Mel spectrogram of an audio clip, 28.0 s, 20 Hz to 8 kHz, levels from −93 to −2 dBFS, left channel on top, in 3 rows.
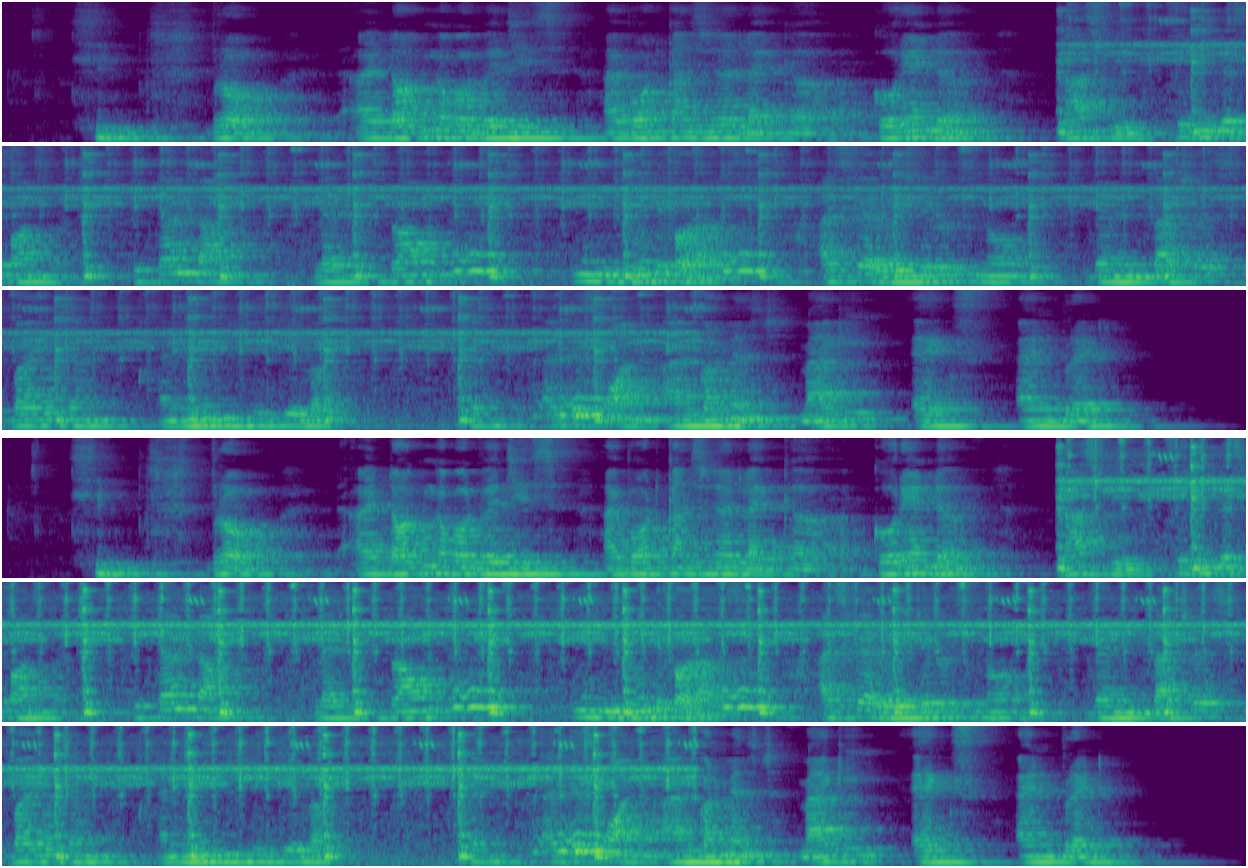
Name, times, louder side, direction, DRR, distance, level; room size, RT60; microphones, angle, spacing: voice 1, 0.5-7.5 7.9-9.9 10.3-11.4 11.7-12.8 13.6-17.2 17.4-19.5 19.8-21.3 22.1-27.0, right 1 dB, 50° right, 1.1 m, -32 dB
sound 1, 7.9-23.9, right 8 dB, 75° right, 0.4 m, -32 dB
9.0 x 8.2 x 4.2 m
head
